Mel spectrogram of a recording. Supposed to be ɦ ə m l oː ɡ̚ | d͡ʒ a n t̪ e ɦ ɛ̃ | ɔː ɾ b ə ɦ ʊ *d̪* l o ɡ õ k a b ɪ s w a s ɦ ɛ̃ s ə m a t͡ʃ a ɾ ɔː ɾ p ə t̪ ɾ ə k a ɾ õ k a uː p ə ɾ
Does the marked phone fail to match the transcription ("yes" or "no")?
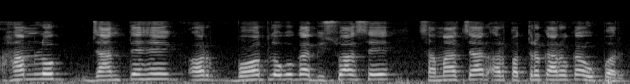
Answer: yes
